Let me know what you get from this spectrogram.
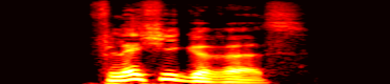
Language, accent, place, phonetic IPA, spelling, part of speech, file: German, Germany, Berlin, [ˈflɛçɪɡəʁəs], flächigeres, adjective, De-flächigeres.ogg
- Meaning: strong/mixed nominative/accusative neuter singular comparative degree of flächig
